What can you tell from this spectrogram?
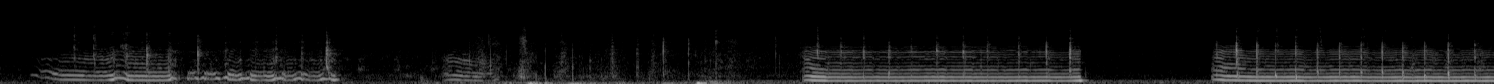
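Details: Boston Terrier seeking attention indoors, producing long steady harmonic whines lasting several seconds each, with shorter wavering whimpers early on and some thumping handling noise between calls.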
